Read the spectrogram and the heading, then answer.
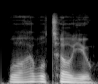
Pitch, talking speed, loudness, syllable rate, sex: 105 Hz, 305 wpm, -15 LUFS, 6.2 syllables/s, male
